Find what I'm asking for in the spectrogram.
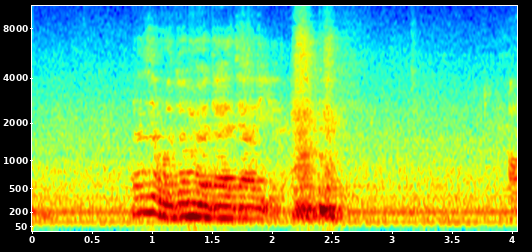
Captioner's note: laughs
